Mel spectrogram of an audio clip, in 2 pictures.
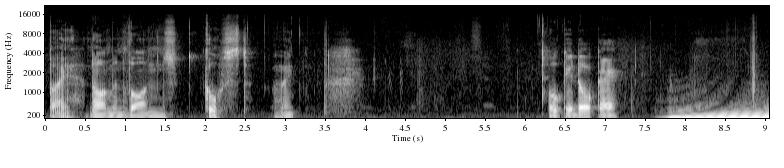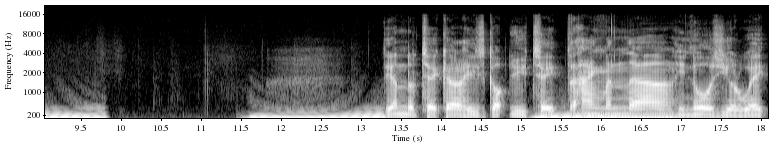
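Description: A man speaks slowly and deliberately, close up.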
